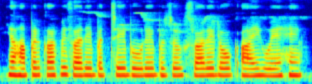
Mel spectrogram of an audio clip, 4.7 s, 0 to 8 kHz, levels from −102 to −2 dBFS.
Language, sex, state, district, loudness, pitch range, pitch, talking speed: Hindi, female, Arunachal Pradesh, Lower Dibang Valley, -17 LUFS, 210-220 Hz, 215 Hz, 155 wpm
